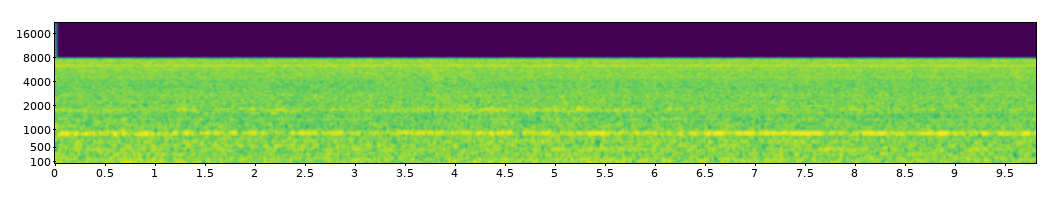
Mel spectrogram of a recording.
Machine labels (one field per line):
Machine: fan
